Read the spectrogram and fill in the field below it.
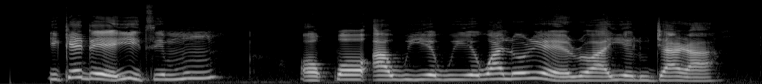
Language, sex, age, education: Yoruba, female, 15-29, tertiary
